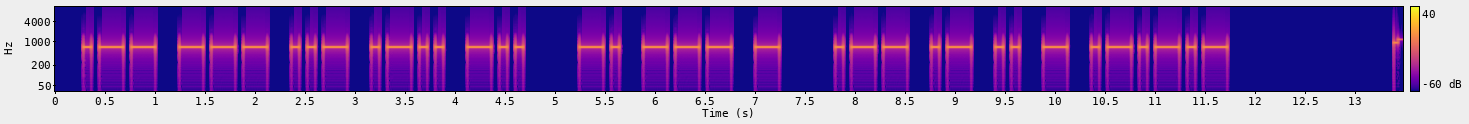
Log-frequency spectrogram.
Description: Morse code, heard as a keyed tone, about 15 wpm, 700 Hz. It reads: WOULD NOT WAIT.
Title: Sentences from Top 1400 Words 15wpm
